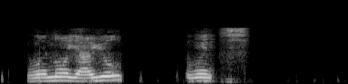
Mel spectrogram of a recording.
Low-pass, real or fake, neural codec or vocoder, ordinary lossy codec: 5.4 kHz; real; none; AAC, 24 kbps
